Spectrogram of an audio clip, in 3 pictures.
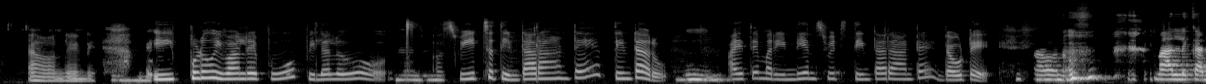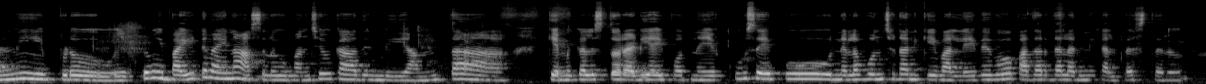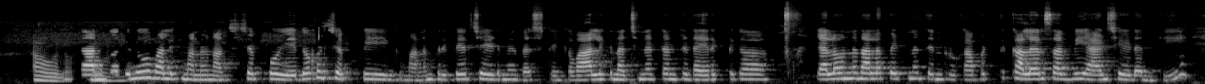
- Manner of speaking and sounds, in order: static; other background noise; lip smack; in English: "స్వీట్స్"; in English: "ఇండియన్ స్వీట్స్"; giggle; giggle; in English: "కెమికల్స్‌తొ రడీ"; lip smack; in English: "ప్రిపేర్"; in English: "బెస్ట్"; in English: "డైరెక్ట్‌గా"; lip smack; in English: "కలర్స్"; in English: "యాడ్"
- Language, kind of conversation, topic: Telugu, podcast, అతిథుల కోసం వంట చేసేటప్పుడు మీరు ప్రత్యేకంగా ఏం చేస్తారు?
